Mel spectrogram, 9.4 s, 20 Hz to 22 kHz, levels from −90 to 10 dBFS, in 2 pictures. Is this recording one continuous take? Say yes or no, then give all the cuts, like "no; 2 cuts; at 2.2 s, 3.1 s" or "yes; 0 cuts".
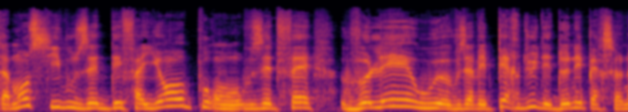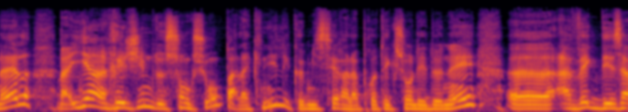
no; 2 cuts; at 1.8 s, 5.1 s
